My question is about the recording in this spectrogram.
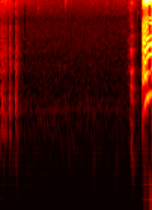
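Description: A man's brief laugh, then near the end a short, very loud, high-pitched scream rising in pitch: a mock cry of pain as a wooden clothespin is clipped to his ear, faked as a joke.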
